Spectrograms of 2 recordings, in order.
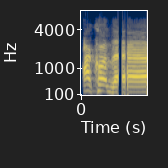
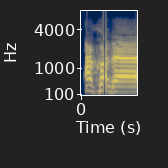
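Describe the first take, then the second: The two takes are said the same way.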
